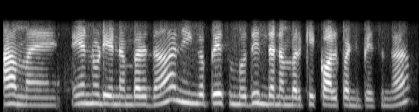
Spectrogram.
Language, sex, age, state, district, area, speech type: Tamil, female, 18-30, Tamil Nadu, Krishnagiri, rural, conversation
